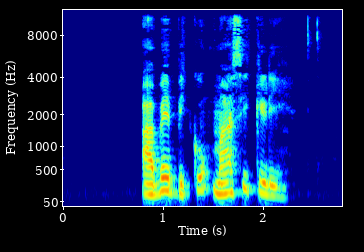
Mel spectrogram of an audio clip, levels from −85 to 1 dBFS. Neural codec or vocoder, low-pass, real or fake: none; 10.8 kHz; real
